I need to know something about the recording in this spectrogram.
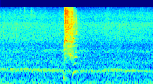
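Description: A steady, slowly falling whistle of wintry wind from the cartoon soundtrack. About a second in, a freezing character gives one short, sneeze-like vocal burst.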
